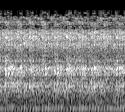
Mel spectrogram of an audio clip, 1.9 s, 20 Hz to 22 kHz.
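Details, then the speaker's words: 1954 Ferguson 20 TEF diesel tractor, cold, not yet warmed up: low steady chug at idle, even beat, no obvious hunting; governor now holds it, improved. "And you know yourselves, these engines, they do like to take a good half an hour or so to warm up. So you do expect them to govern a bit until then. But I'm happy enough with that."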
